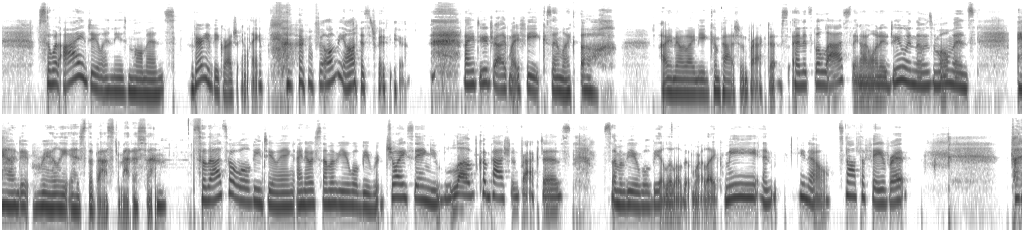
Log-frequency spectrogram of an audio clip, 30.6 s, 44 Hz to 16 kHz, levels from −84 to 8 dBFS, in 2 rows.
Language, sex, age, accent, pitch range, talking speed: English, female, 30-49, American, 170-255 Hz, 165 wpm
